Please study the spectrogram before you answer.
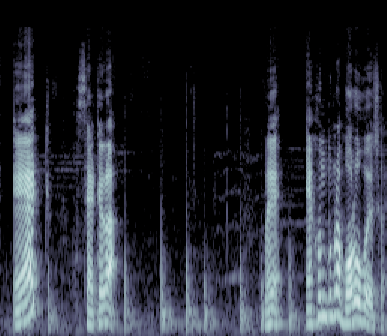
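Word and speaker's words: et cetera: করো করো ইটিসি কিন্তু ইটিসি কিন্তু বলা যাবে না এটার উচ্চারণ হচ্ছে এট স্যাটেরা ভাইয়া এখন তোমরা বড়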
